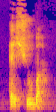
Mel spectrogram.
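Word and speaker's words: תשובה: Lo que usted conoce como arrepentimiento es una palabra hebrea que se se pronuncia en en hebreo se se llama teshuba.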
